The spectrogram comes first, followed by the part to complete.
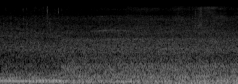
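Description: Steady low background hum of distant city traffic.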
